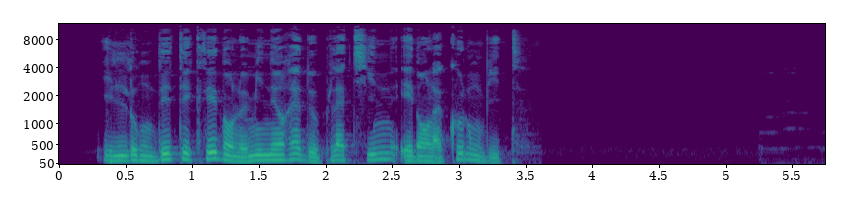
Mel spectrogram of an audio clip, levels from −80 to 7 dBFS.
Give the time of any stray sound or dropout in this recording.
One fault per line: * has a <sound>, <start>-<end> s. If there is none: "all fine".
all fine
